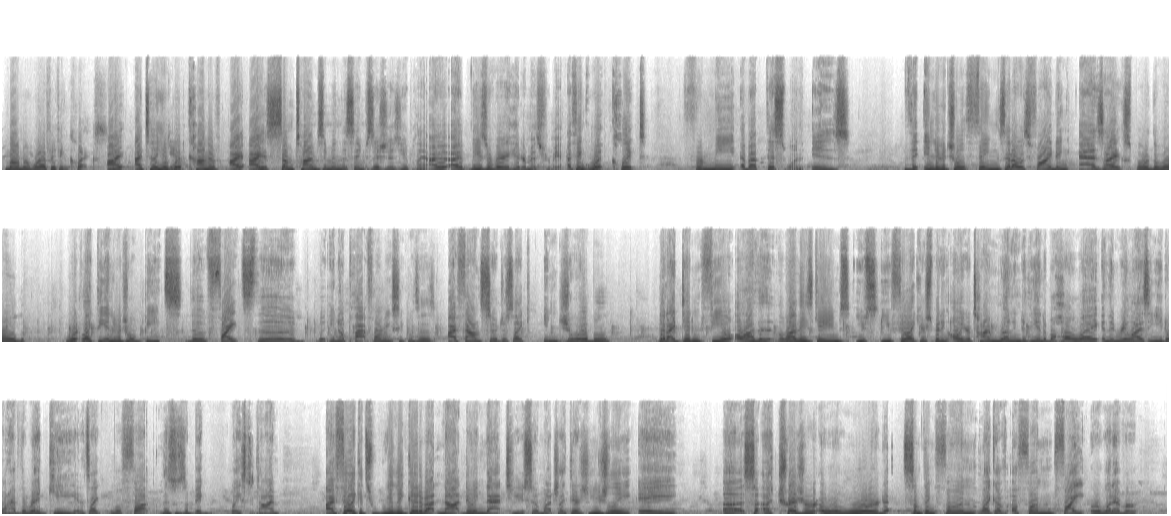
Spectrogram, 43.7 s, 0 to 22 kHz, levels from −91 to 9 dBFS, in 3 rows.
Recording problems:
distortion; heavy; 12% of the sound clipped
murmuring crowd; noticeable; throughout; 20 dB below the speech

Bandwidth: 14.5 kHz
